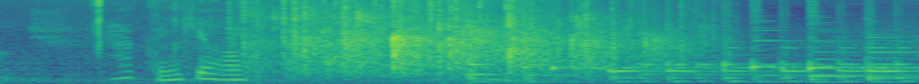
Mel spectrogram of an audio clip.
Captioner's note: applause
